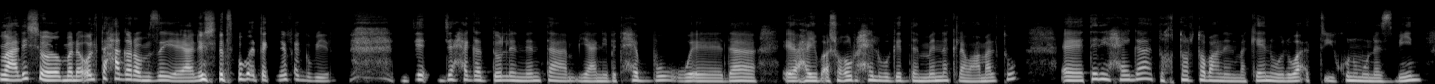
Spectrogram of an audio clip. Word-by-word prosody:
معلش 225 +5 +6
م - - +9 0.2
ما 195 - +6
أنا 190 0 +4
قُلْت 225 - +2
حاجة 245 -4 +4
رمزية 185 -3 +2
يعني 160 +5 +3
مش 225 - +5
هتبقى 240 -1 +2
تكلفة 210 +3 -3
كبيرة 165 -4 -7 0.7
دي 205 +7 -2
دي 180 +5 -2
حاجة 205 -1 -2
تدُل 185 +1 -1
إن 175 -2 0
أنتَ 175 -1 -2
يعني 150 -1 -2
بتحبه، 165 +3 -3
وده 160 -2 0 0.3
هيبقى 165 0 +2
شعور 185 +3 0
حلو 180 -2 0
جدًا 170 0 -3
منّك 170 +2 -1
لو 150 -2 -2
عملته، 160 - -4 0.4
آآ 180 -1 +3
تاني 245 +6 0
حاجة، 215 +5 -1
تختار 205 +4 -3
طبعًا 180 -1 0
المكان 155 +4 -2
والوقت 165 +1 -2
يكونوا 175 +3 -1
مناسبين، 155 +7 -1
175 Hz, 155 wpm, -21 LUFS, 160-200 Hz, 0.7 s, م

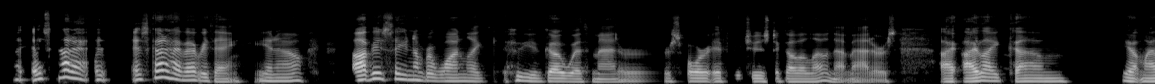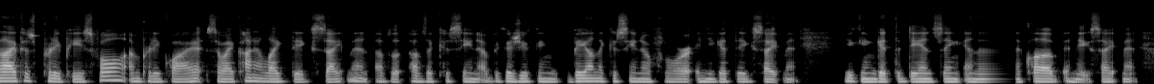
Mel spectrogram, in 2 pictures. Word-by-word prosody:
I 210 - -4
it's 260 +6 +1
gotta 305 -5 +5 0.4
it's 220 0 -1
gotta 320 0 +6
have 230 -7 +3
everything, 155 -9 +1
you 160 -1 -2
know, 160 +2 -1 0.5
obviously, 245 +2 +7
number 185 -5 +1
1, 155 0 +1
like, 145 -2 -4 0.3
who 190 - 0
you 150 -4 0
go 140 0 +4
with 130 0 -1
matters, 75 - -6
or 145 -1 +4
if 140 -1 -1
you 140 - -10
choose 140 -2 -2
to 140 - -6
go 130 -1 +1
alone, 135 +4 -1
that - - -3
matters. 65 0 -4 0.4
I 135 0 +3
I 140 +2 +7
like, 165 -3 +1
um 140 -1 0 0.5
yeah 155 -4 +3
you - - +3
know, - - -4
my 140 0 +3
life 145 +2 +6
is 155 - 0
pretty 140 -3 -1
peaceful. 135 +11 0
I'm 135 - -1
pretty 130 0 -3
quiet, 130 +2 -1
so 130 - -2
I 125 - +1
kinda 150 +1 -1
like 130 0 -1
the 125 - -3
excitement 125 +2 -3
of 135 -1 -5
the 125 -3 -5
of 135 -3 -2
the 130 - -3
casino 130 -1 -4
because 135 -1 -1
you 135 -1 +1
can 130 -1 -4
be 140 +1 +3
on 140 0 +2
the 140 - -2
casino 130 -1 -3
floor, 125 -1 -2
and 130 -2 -1
you 120 - -2
get 125 0 -3
the 130 - -4
excitement. 125 -1 -3 0.4
You 140 - -1
can 130 -1 +2
get 130 -1 +2
the 130 - -5
dancing, 130 0 0
and 125 - 0 0.4
the 120 - -4
club, 130 -1 +3
and 125 - -2
the - - 0
excitement. 130 +1 -4
135 Hz, 200 wpm, -24 LUFS, 130-150 Hz, 0.5 s, obviously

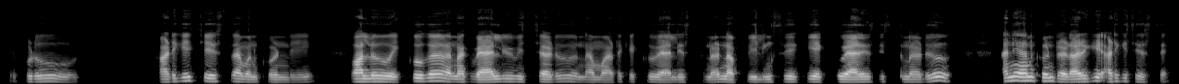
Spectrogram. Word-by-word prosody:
ఇప్పుడు 130 0 -5 1.2
అడిగి 145 +7 -1
చేస్తామనుకోండి 120 -6 -3 0.5
వాళ్ళు 135 +1 +5 0.2
ఎక్కువగా 150 +5 +2 0.2
"నాకు 125 0 0
వాల్యూయిచ్చాడు, 125 +1 +1 0.2
నా 115 - -5
మాటకి 105 0 -6
ఎక్కువ 120 - -10
వాల్యూ 115 - -1
ఇస్తున్నాడు, 115 +1 -5
నా - - +5
ఫీలింగ్స్‌కి 120 +2 -6
ఎక్కువ 125 - -6
వాల్యూసీ‌స్తున్నాడు" 120 +2 -1 0.7
అని 175 +3 +4
అనుకుంటాడు. 165 -7 +3
అడిగి, 140 +6 +2
అడిగి 150 0 -6
చేస్తే, 125 -3 -9
125 Hz, 105 wpm, -22 LUFS, 115-140 Hz, 1.2 s, వాళ్ళు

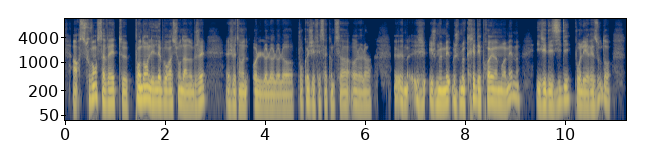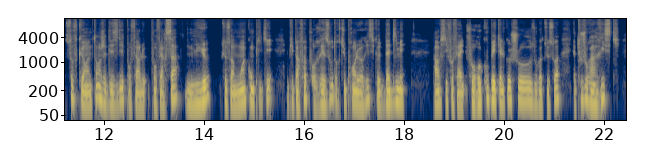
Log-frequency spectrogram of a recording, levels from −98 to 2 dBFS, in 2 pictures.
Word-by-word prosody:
Alors, - - +1
souvent, 130 +4 +3
ça 115 -6 +2
va 105 +1 +3
êtes, 105 +1 -1
heu, 90 -2 0
pendant 125 +1 +8
l'élaboration 105 -1 +3
d'un 90 -3 +3
objet, 95 +7 +1 0.4
je - - -2
vais 95 +1 -1
être 90 - -6
en - - +2
mode: 90 0 +1
«Oh 100 - 0
là, 85 -2 0
là, 80 +1 0
là, 80 0 -1
là, 80 0 -2
pourquoi 105 +2 -2
j'ai 100 -2 -2
fait 95 - -7
ça 95 0 -4
comme 95 -1 -5
ça? 90 +1 -2
Oh 100 0 -2
là 90 -1 -2
là! 90 0 -3 0.5
hem, 105 -2 +1
et - - -3
je 100 0 -2
et - - +1
je 100 0 -2
me 100 -1 +6
mets 110 +2 +7
je 105 -1 -2
me 105 - +6
crée 130 - +1
des 110 -3 +3
problèmes 110 +1 +4
à - - +2
moi-même.» 120 +8 0 0.3
et 100 - +1
j'ai 100 +1 +4
des 95 +2 +1
idées 120 +3 -1
pour 100 -3 +1
les 90 -1 +2
résoudre. 85 -5 -2 0.3
Sauf 120 -2 -5
qu'en 100 -5 +2
même 90 0 0
temps, 130 +7 0
j'ai 105 -4 -1
des 90 -1 -4
idées 115 +5 0
pour 100 -5 -10
faire 85 - -1
le 85 0 -3
pour - - -5
faire 85 -1 -3
ça 125 - +1
mieux, 95 +6 +2 0.2
que - - -16
ce 105 - -1
soit 90 -3 0
moins 100 +5 +3
compliqué. 105 -2 -3 0.3
Et - - -13
puis, - - -8
parfois, 120 - -1
pour 85 -9 -7
résoudre, 95 +4 -2
tu 100 - -5
prends 105 -1 -2
le 90 -2 +2
risque 115 +2 -4
d'abîmer. 100 +4 +1 0.5
Par 95 - +1
exemple, 95 +1 -2
s'il 100 - -4
faut - - -4
faire 90 - 0
il - - -3
faut - - 0
recouper 110 +3 +3
quelque 105 +3 +1
chose 110 -3 0
ou 95 - -5
quoi 90 - -1
que - - -16
ce 95 - -3
soit, 120 +3 -1 0.2
il - - -43
y - - -5
a - - -11
toujours 115 -2 -2
un 95 - +4
risque. 120 +6 -3
100 Hz, 265 wpm, -24 LUFS, 90-110 Hz, 0.5 s, pendant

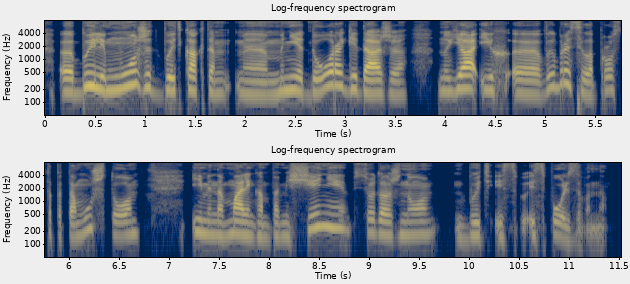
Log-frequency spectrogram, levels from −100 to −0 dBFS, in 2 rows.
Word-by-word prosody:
э, 175 0 +4
были, 215 +5 +4
может 225 +4 +1
быть, 180 +2 -1
как-то, 185 -2 +3
м, 165 0 -13
а, 150 -1 -2
мне 180 +4 -1
дороги 205 - +1
даже, 160 -3 +5 0.3
но 185 - -9
я 210 +3 +8
их, 195 -1 -4
э, 160 -2 0
выбросила 225 - -1
просто 190 +7 -5
потому, 155 +7 -7
что 165 -5 -3 0.6
именно 170 -4 -5
в - - -14
маленьком 160 -4 +2
помещении 235 - -2
всё 185 - -5
должно 165 0 -4 0.2
быть 160 +4 -9
исп 150 -5 -4
использовано. - - -3
175 Hz, 140 wpm, -28 LUFS, 160-200 Hz, 0.6 s, я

